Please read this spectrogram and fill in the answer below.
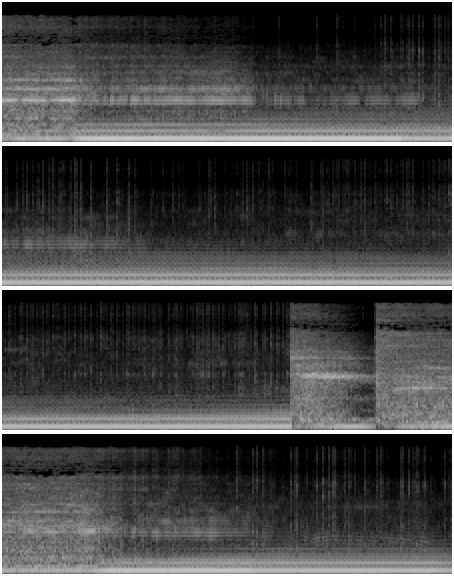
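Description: Large DJ speaker stack playing a sound-test track at high volume: a long, steady deep bass drone with held tones stacked above it. It cuts out briefly about twelve seconds in, then comes straight back.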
